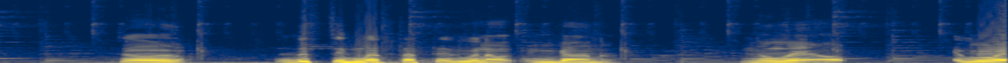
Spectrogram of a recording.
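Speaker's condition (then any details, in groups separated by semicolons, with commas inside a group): Cerebral palsy; at one point could not talk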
